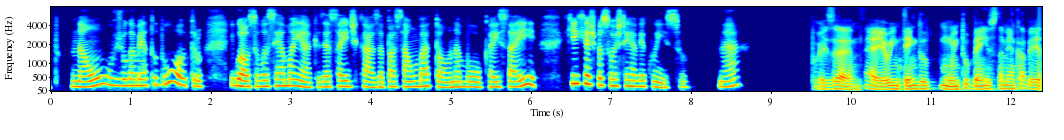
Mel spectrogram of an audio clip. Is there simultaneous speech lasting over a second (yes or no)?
no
